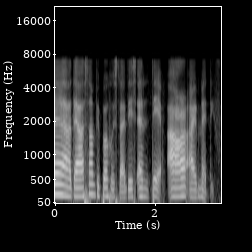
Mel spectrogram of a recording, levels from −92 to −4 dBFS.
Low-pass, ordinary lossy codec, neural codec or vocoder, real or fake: 7.2 kHz; none; codec, 16 kHz, 0.7 kbps, FocalCodec; fake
